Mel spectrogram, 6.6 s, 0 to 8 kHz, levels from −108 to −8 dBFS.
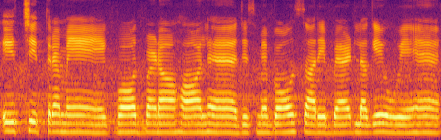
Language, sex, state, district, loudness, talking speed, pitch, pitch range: Hindi, female, Chhattisgarh, Raipur, -13 LUFS, 135 wpm, 175 Hz, 170-180 Hz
